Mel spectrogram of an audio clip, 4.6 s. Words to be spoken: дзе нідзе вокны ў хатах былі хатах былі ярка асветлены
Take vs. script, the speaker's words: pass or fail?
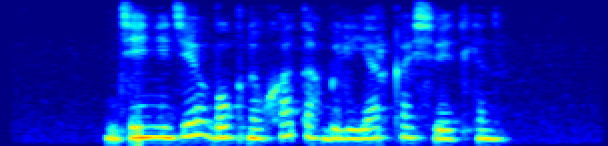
fail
